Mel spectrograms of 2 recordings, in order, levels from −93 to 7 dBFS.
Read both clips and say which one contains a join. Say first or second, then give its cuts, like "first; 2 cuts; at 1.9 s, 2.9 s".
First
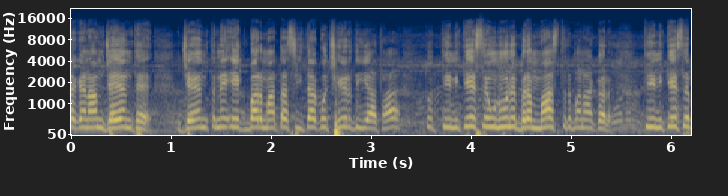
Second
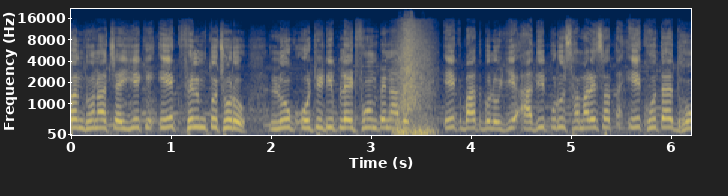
second; 1 cut; at 3.4 s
